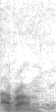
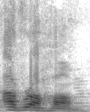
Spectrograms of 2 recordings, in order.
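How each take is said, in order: First: The name is said quickly with the middle syllable dropped. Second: The name is said in full with all syllables. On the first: "you're saying it quickly, so it's Avram" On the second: "But it's Avraham"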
